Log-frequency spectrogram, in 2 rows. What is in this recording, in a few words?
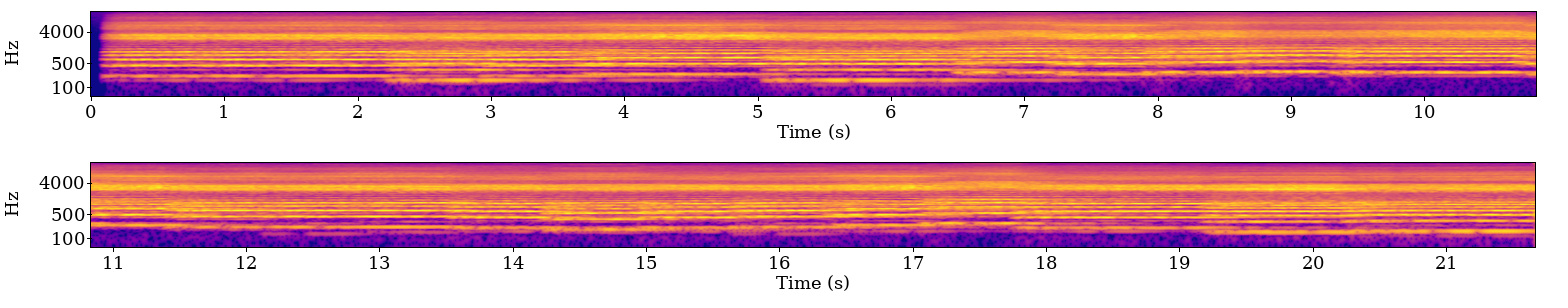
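Male Choir, tenor 2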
